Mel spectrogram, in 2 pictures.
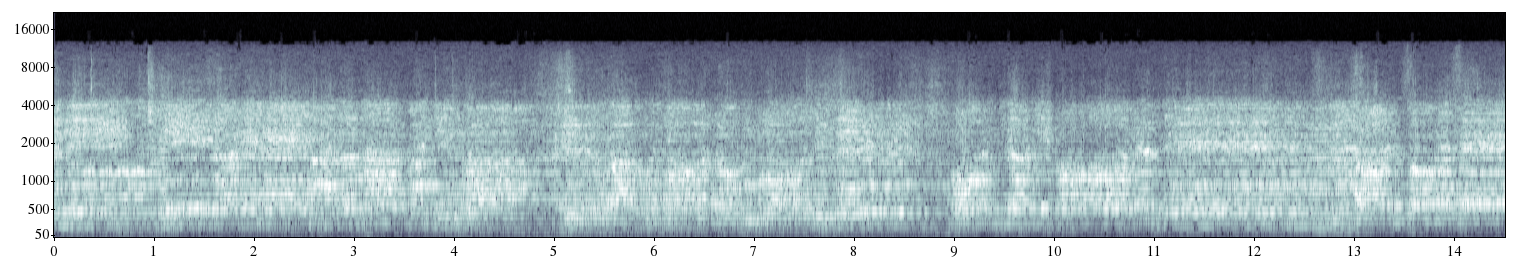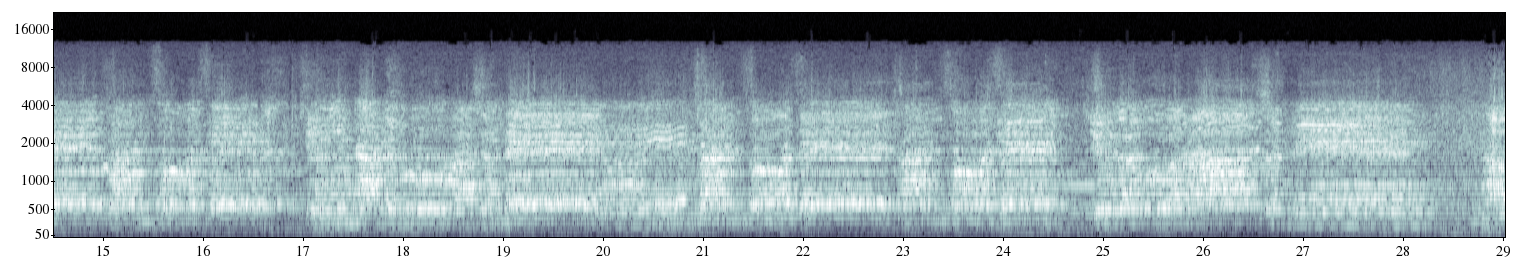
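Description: A church congregation singing a hymn together in unison, in sustained phrases with short breaths between lines.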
